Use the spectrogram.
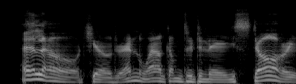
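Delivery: creepy horror-host voice. Before a watch-along, greeting the listeners in a Crypt Keeper voice. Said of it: "The Crypt Keeper".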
